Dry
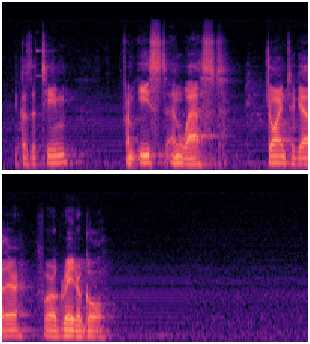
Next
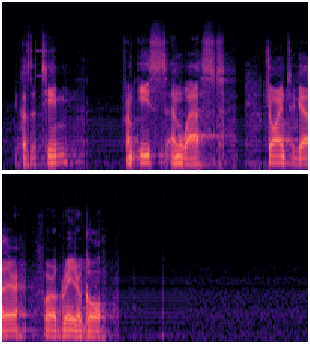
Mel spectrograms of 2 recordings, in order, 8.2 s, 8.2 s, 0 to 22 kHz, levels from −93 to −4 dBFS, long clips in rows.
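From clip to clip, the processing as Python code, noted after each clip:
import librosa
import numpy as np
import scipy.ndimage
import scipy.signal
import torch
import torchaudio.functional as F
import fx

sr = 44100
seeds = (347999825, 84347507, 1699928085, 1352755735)

y = fx.peak_eq(x, sr, hz=600.0, db=7.0, octaves=0.88)
y = fx.level_steps(y, sr, step_db=14)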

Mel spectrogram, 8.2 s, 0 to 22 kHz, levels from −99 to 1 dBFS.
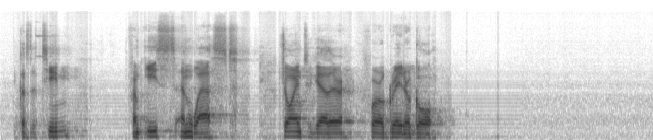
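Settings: y = fx.echo_feedback(x, sr, ms=153, feedback_pct=26, wet_db=-22.0)
y = y * librosa.db_to_amplitude(6.0)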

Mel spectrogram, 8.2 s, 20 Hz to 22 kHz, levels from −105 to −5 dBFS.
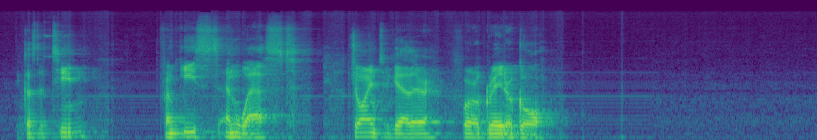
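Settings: y = fx.comb_fb(x, sr, f0_hz=110.0, decay_s=0.35, harmonics='all', damping=0.0, mix_pct=70)
y = y * librosa.db_to_amplitude(6.0)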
